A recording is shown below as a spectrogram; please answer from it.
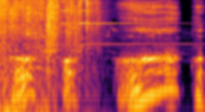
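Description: A cartoon bunny character's wordless vocal sounds: three short utterances that slide down in pitch, the last the longest, with no words. Under them a magic sparkle sound effect, a low rumble at the start and thin high ringing tones that hold through the middle.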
